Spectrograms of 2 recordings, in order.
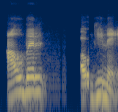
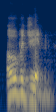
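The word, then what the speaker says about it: aubergine: যেমন একজন লিখেছিল এরকম আউবের গিনে, আউবেরগিনে না, আউবেরগিনে হচ্ছে না। আচ্ছা আচ্ছা, তাহলে এরকম না, উচ্চারণটা কি হবে? এটা হচ্ছে ও ভার্সন, ওবজিন, ও ভার্সন। হ্যাঁ, এর সাউন্ডটা মাঝখানে একটা আলাদা সাউন্ড আছে, জা জিন জা, এরকম একটা সাউন্ড আছে এখানে।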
